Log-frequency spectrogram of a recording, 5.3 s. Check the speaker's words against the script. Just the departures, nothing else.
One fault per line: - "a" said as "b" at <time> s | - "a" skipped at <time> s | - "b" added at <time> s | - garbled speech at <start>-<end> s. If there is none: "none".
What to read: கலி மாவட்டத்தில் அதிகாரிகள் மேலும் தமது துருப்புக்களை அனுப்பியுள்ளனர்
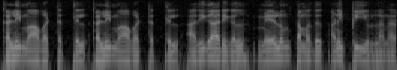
- "கலி மாவட்டத்தில்" added at 1.2 s
- "துருப்புக்களை" skipped at 4.3 s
